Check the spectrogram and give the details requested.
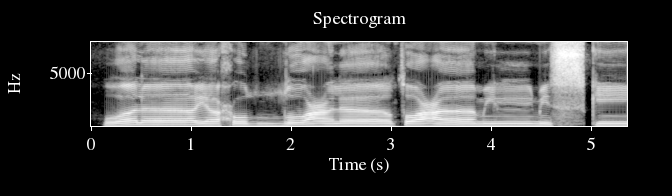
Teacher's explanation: مسکین کے اوپر مد عارض ہے، اس کو 3 الف کے برابر کھینچ کر پڑھیں گے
